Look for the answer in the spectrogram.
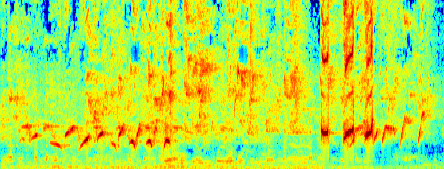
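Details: Greater green leafbird (cucak ijo) with varied twittering, upslurred and downslurred chirps for several seconds, then three very loud, sharp whistled bursts near the end, followed by a couple of softer rising notes.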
